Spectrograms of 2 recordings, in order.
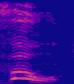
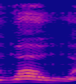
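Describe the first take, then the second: First: "wow" said with a V, as "vo"; "wow" with V in place of W, ending on O; trying a pronunciation. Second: "wow" said with an opening W, drawn down; "wow" starting on W, gliding from A to O; trying a pronunciation. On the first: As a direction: try "wow" as "vow", starting on V. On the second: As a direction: try "wow" as "wao", with a W sound. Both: Shown as a demonstration. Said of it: "vous dites ça comment en anglais".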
